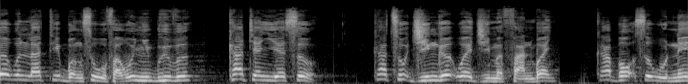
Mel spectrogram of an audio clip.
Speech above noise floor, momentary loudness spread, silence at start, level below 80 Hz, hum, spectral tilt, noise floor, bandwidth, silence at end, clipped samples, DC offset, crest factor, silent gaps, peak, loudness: 37 dB; 7 LU; 0 s; -54 dBFS; none; -3.5 dB/octave; -54 dBFS; 16 kHz; 0 s; under 0.1%; under 0.1%; 16 dB; none; -2 dBFS; -17 LUFS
